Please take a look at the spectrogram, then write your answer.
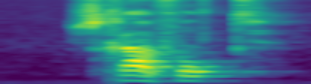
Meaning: a scaffold where public executions or less commonly corporal punishment or other humiliating punishments took place
- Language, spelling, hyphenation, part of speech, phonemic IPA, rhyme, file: Dutch, schavot, scha‧vot, noun, /sxaːˈvɔt/, -ɔt, Nl-schavot.ogg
